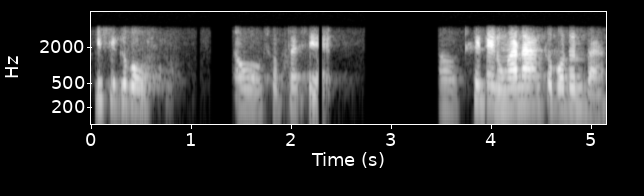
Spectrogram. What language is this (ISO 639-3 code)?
brx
